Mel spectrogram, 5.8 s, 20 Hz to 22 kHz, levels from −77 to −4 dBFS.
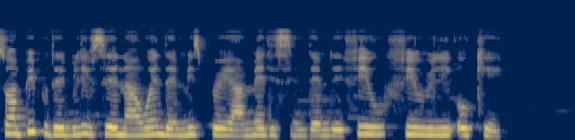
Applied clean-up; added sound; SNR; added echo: none; none; none; none.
